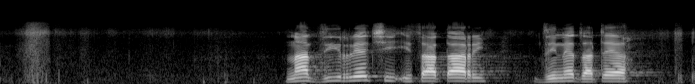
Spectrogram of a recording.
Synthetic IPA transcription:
nad͡ziret͡ʃʰiisatʼari | d͡zinɛd͡zatʼɛːa

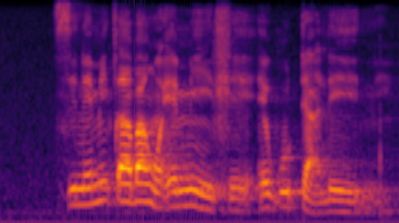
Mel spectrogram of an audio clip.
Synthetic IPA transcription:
sinemiǀaɓaŋɔemiɬɛek̬ud̥ʱaleːnḭ

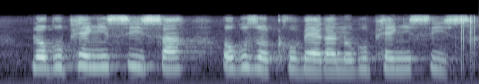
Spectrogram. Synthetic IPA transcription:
lok̬upʰeŋisisaok̬uzoǃʰuɓɛk̬anok̬upʰeŋisiːsḁ

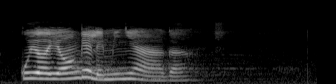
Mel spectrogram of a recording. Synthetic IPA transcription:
k̬ujɔjɔŋkʼɛlemiɲaːk̬a

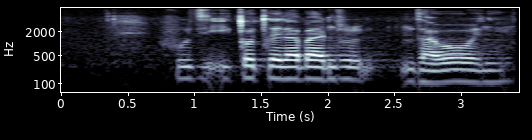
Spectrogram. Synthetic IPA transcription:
futʰḭʔiǀɔǀɛlaɓantʼund͡zʱawɔːɲɛ

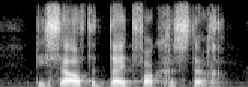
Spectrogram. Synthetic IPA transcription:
d̥isælˠfdətəjtfɐkχəstəχ

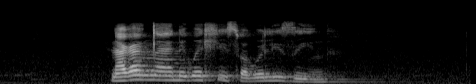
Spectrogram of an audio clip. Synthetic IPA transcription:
nak̬aŋ͡ǀanɛk̬weɬiswak̬weliziːŋa

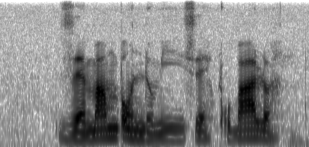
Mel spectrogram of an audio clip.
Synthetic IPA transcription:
zɛmampʼondʱumisɛkʼṵɓaːlwa

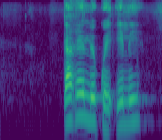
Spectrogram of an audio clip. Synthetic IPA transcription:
kʼaɣɛlɪkʼwɛʔɪlɪ

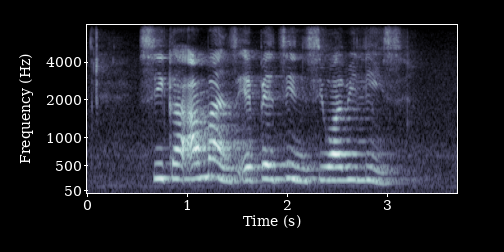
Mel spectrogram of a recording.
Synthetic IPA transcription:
sikʰaʔamand͡zʱiɛpʼet͡sʼinisiwaɓiliːsɛ̥

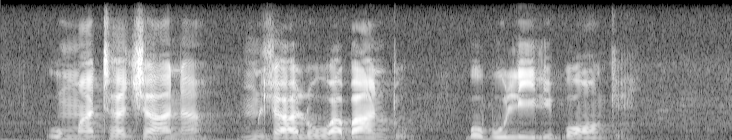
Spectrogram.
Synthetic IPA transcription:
umatʰḁt͡ʃʰʼanaum̩ɮalɔwaɓantʼu | ɓoɓuliliɓɔːŋkʼɛ̰

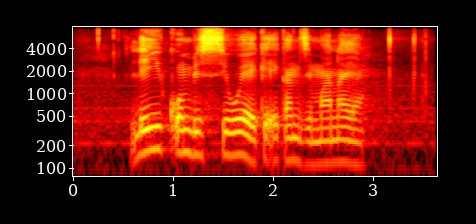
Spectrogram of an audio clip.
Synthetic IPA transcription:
lejikombʱisiwɛkɛɛkand͡zʱimanaja

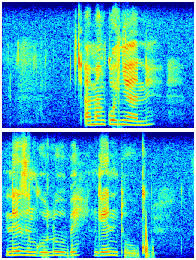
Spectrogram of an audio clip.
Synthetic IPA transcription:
amaŋkʼɔɲanɛ | neziŋɡʱuluɓɛŋʱendʱuːk̬u

